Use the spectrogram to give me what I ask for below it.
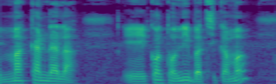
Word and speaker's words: Makandal: locuteurs du français qui ont francisé le cas en C et euh ils ont avec la prononciation des des locuteurs du français, ils ont perdu le segment final A pour donner makandal. Mais sinon c'est makandala.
